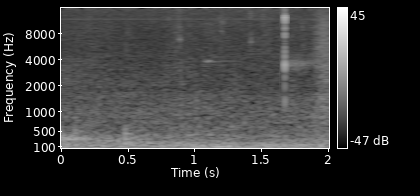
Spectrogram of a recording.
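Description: Pause in speech: a steady low hum of room tone, with one faint click about one and a half seconds in.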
